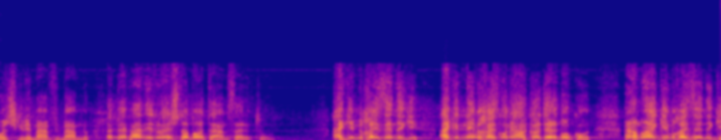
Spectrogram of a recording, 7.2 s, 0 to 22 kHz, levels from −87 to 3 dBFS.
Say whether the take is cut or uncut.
cut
